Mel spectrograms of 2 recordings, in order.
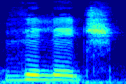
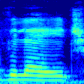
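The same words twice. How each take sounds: First: The last syllable has a short 'ih' vowel. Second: The last syllable has an 'ay' vowel. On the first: The speaker calls it right. "that A is pronounced as an I" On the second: The speaker calls it wrong. "We don't say village"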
